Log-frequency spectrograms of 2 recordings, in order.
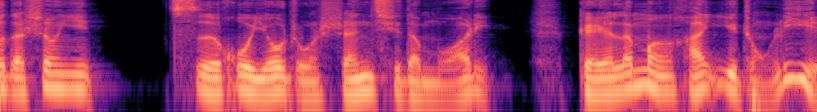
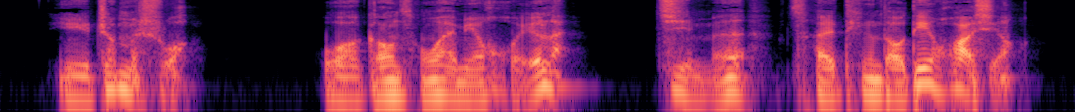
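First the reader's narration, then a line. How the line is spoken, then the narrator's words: Low whisper close to ear. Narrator (Chinese): 劫匪用嘴巴贴住明娟的耳朵，低声说道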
